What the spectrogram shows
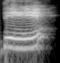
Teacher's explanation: ele é um pequeno toquezinho atrás dos dois dentes ali entre o dentro início do palato que a gente chama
